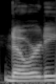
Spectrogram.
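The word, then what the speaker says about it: Dougherty: You can tell that Dotary, is that how you say his name, the director? Is it Dotary or Daughtry? – I think it's Doherty. – Doherty? Yeah.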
